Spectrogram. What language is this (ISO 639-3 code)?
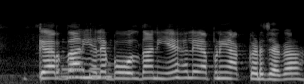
pan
